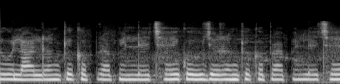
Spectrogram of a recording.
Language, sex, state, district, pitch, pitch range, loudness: Maithili, female, Bihar, Katihar, 230 Hz, 225-235 Hz, -13 LUFS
